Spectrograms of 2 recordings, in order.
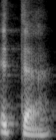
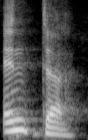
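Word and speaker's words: أنت: No, it's not Itta. It's Inta. Inta Poo-poo. So you wanted to put an in before the two T's, because you in Arabic is Inta, not Itta. So Inta Poo-poo.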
